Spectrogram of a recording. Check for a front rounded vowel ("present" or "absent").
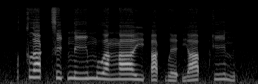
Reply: absent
